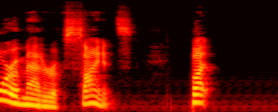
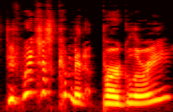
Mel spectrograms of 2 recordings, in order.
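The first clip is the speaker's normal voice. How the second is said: astonished; 7 semitones higher, 5 dB louder than usual. Acted. Astonished laughing question.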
